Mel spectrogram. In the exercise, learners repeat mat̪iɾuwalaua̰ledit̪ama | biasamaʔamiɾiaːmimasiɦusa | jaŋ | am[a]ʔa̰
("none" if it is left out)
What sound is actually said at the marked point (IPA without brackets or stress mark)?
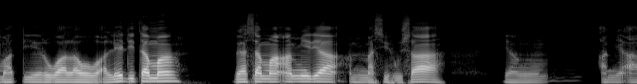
i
